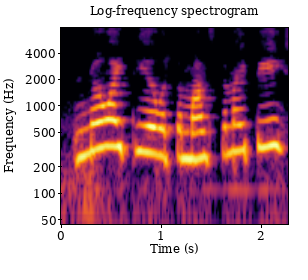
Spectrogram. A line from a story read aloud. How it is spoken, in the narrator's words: mournfully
